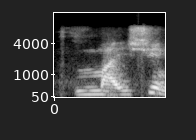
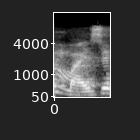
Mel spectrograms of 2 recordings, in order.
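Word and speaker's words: medicine: मेडिसिन को बोलते हैं माइसिन, क्या बोलते हैं बेटा? माइसिन बोलते हैं। क्या बोलते हैं? माइसिन बोलते हैं। मेडिसिन को बोलते हैं माइसिन।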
